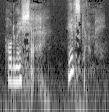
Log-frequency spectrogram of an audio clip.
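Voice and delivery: soft, hushed, near-whispered ask; tender question. Acted. Jesus to Petrus after the resurrection, hushed and tender. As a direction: ask gently, barely voiced.

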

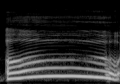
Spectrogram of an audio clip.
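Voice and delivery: waiter realizing. Retold or imitated. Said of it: "No, I said cola".

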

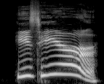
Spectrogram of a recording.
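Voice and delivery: high, loud announcement; excited call. A narrator's reading. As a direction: call out the arrival with glee. Nicole spots Jude arriving.

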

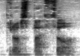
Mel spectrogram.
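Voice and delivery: προσπαθώ, stressed on its last syllable; stress on the ending. Shown as a demonstration. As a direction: land the accent on the ώ of προσπαθώ. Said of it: "the accent is on the ending".

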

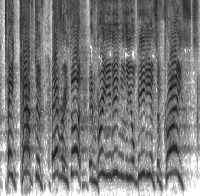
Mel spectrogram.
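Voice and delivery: loud, high, ringing sermon voice; shouting the declaration from the pulpit; full-force preaching. Acted. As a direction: preach it out to the whole room.

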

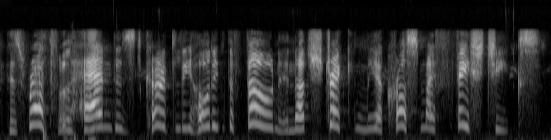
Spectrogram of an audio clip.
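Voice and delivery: put-on very high, meek child voice; slow, dramatic frightened child; timid child. Voicing the family child.

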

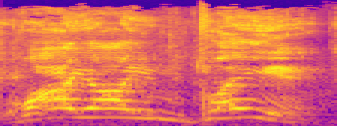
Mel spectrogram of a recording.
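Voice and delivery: exasperated question. Retold or imitated. Parent scolding retold.

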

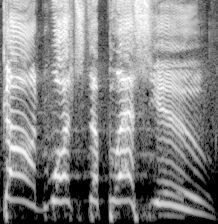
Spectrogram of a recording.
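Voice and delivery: shouted, sung preaching over music; full-force preaching. Real, not acted. Preacher shouting blessings to the congregation, sung and loud. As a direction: belt it out like a sermon climax.

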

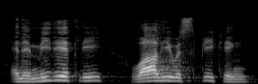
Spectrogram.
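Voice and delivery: ordinary talk, nothing marked

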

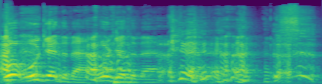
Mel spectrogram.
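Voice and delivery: loud, high, words breaking up in laughter; real laughing. Real, not acted. Storyteller promises the cop part later, really laughing. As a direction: crack up while putting the topic off.

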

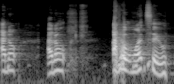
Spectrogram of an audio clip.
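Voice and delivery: loud, protesting reluctance; mock tearful refusal. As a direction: play at refusing through tears. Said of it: "I'll be, like, in tears".

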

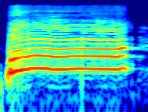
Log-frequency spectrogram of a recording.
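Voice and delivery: high squeaky disbelief; a yelp of pure shock; stunned what. Retold or imitated. The crowd reacting in shocked disbelief. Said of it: "They're like".

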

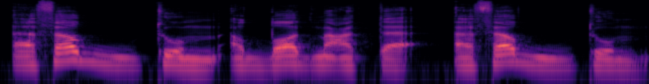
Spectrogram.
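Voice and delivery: أفضتم with ض and ت kept apart; clear ḍād before tāʾ. Shown as a demonstration. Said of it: "هكذا نبين الضاد من التاء".

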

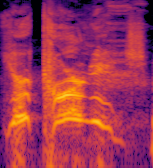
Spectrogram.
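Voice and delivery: thin squeal, stretched out word by word; Andy Serkis impression. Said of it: "quick impression of Andy Serkis".

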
